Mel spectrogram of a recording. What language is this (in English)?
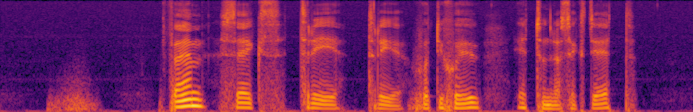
Swedish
